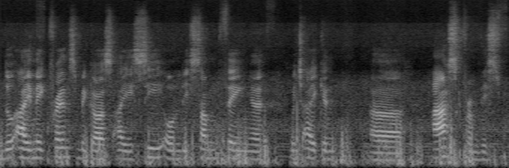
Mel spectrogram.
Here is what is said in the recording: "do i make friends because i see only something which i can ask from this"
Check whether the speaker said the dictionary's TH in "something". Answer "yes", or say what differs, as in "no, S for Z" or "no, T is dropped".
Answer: yes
